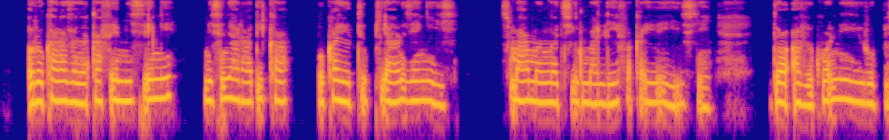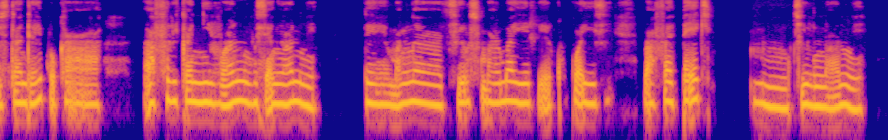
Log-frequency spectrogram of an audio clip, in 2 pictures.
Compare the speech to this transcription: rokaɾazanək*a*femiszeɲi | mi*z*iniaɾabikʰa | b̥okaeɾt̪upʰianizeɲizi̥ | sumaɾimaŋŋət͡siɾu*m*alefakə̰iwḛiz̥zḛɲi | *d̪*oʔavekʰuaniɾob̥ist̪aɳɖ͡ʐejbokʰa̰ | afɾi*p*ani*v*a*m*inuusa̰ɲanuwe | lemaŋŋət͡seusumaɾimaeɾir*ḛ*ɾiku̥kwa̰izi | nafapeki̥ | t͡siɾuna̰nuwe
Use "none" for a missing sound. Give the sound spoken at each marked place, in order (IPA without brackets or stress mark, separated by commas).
a, s, m, d̪, k, v, n, ḛ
